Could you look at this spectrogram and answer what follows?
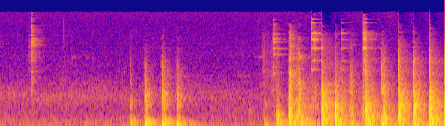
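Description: Aluminium carburettor throttle body knocked repeatedly against a workbench mat: three knocks about two seconds in, then a quicker run of about ten sharp knocks, roughly four a second, near the end.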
